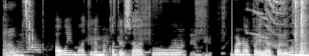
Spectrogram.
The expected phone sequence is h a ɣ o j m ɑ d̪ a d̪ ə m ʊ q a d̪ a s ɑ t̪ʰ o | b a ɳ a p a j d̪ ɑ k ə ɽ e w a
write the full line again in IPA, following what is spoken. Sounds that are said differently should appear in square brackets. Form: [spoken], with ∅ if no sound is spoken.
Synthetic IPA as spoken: h a ɣ [u] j m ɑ [t̪] a d̪ ə m ʊ q a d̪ a s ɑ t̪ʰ o | b a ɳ a p a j d̪ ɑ k ə ɽ e w a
